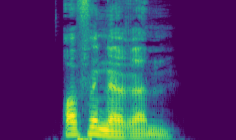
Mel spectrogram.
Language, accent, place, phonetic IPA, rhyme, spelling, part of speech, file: German, Germany, Berlin, [ˈɔfənəʁəm], -ɔfənəʁəm, offenerem, adjective, De-offenerem.ogg
- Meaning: strong dative masculine/neuter singular comparative degree of offen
